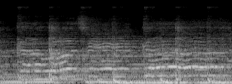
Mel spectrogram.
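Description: Live pop song: a male singer's voice carrying the melody over soft acoustic guitar, bass and light drums.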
